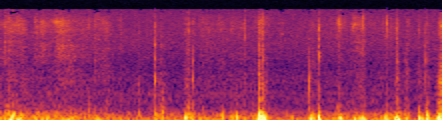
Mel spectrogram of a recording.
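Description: Metal tweezers poke and pick at loose pieces in the blue sky section of a glossy cardboard jigsaw puzzle while fingernails rest on and tap it. Soft, dull, low taps and light clicks come in an uneven patter, each dying away almost at once, with faint bright ticks on top.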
